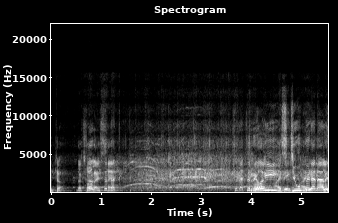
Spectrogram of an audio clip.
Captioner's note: cheering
